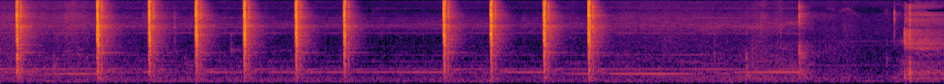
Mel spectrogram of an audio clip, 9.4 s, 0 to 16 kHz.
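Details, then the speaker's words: 2007 Ducati 1098, voltage regulator reportedly done, battery kept on a tender: the start button gives sharp dry clicks about once a second from low on the bike, with no cranking. The problem has worsened over months and the bike sometimes resets. Cause unknown. "The bike doesn't want to start. It's just making a clicking noise, if you can hear. It's coming from down here."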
